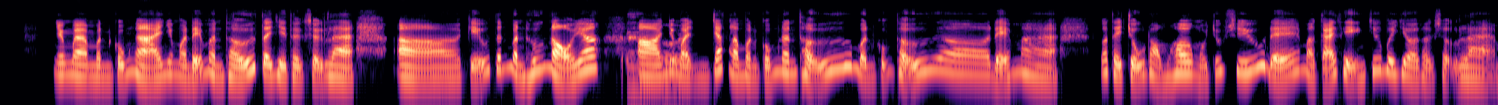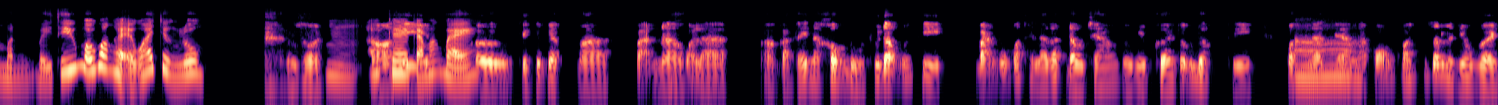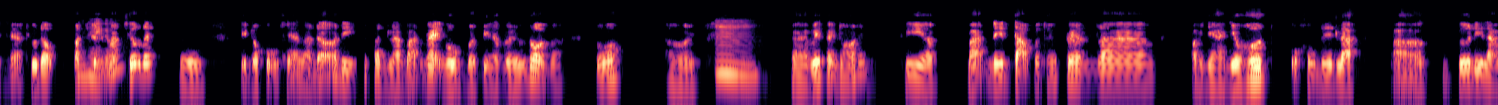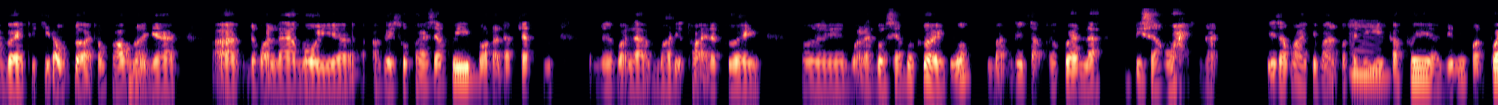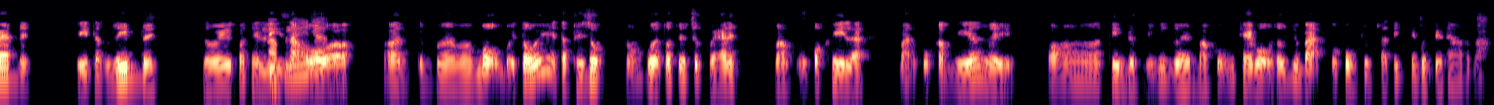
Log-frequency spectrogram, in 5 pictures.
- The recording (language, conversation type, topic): Vietnamese, advice, Sau khi chuyển nơi ở, tôi phải làm gì khi cảm thấy cô đơn và thiếu các mối quan hệ xã hội?
- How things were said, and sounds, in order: tapping; other background noise; unintelligible speech; other noise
